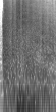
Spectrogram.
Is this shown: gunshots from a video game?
yes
